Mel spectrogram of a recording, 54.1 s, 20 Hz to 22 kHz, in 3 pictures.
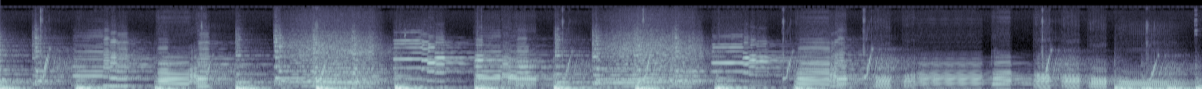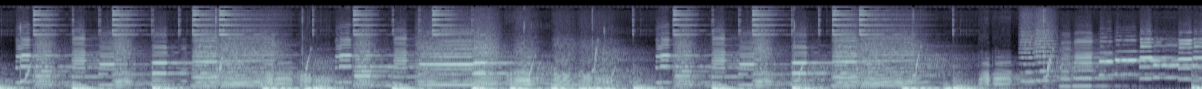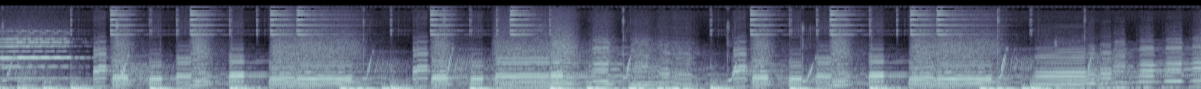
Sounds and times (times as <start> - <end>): Music: 0.0 - 54.0.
